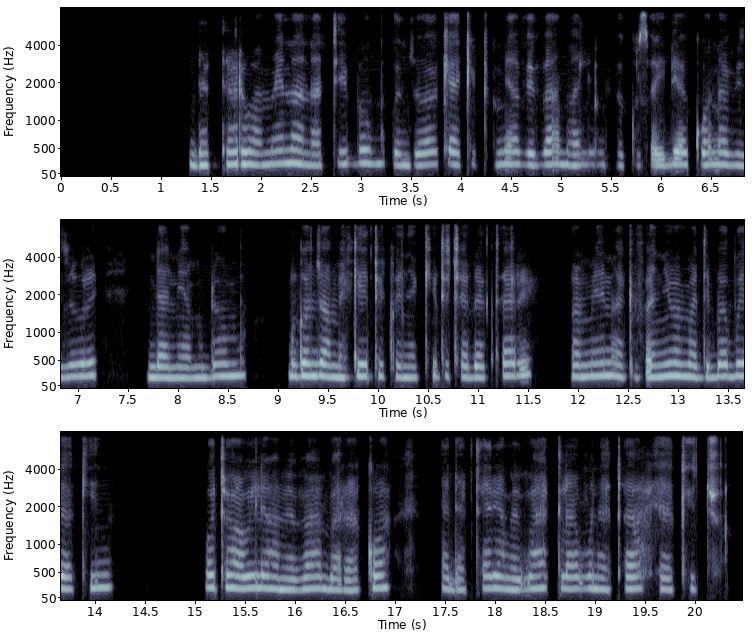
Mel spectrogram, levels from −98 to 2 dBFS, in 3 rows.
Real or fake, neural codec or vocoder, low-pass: fake; codec, 24 kHz, 6 kbps, HILCodec; 7.2 kHz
